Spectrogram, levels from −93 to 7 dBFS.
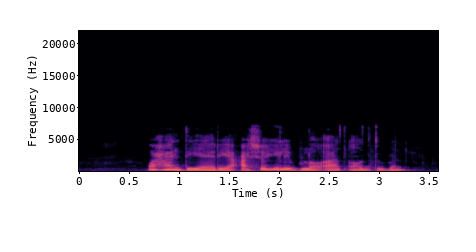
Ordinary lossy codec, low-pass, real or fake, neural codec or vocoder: none; 7.2 kHz; fake; codec, 16 kHz, 4 kbps, X-Codec, WavLM features, trained on Multilingual LibriSpeech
